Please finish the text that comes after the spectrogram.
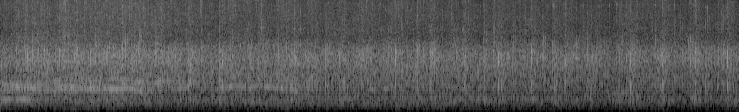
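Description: A large crowd at a French political rally keeps up a long, even wave of applause. It sounds distant and sustained and never breaks.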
